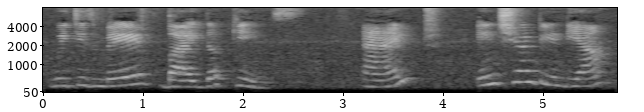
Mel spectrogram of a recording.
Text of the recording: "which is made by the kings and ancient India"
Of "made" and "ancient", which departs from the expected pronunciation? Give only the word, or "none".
none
